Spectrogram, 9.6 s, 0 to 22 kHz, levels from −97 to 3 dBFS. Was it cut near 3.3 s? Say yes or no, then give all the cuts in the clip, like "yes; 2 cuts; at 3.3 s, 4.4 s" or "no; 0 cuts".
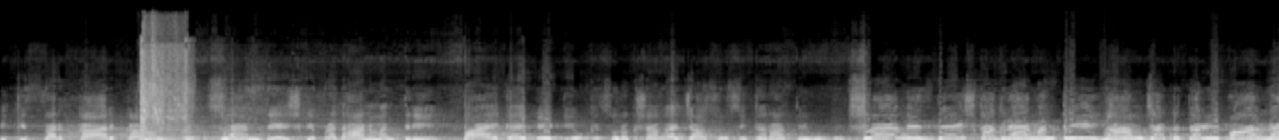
yes; 5 cuts; at 1.1 s, 3.3 s, 5.0 s, 6.3 s, 8.3 s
